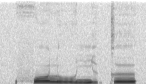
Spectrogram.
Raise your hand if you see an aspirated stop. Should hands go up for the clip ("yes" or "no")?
no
